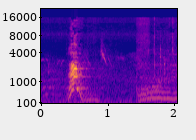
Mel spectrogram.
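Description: A dog barks once, sharply and loudly, about half a second in. A longer, lower, drawn-out voice-like sound follows near the end.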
